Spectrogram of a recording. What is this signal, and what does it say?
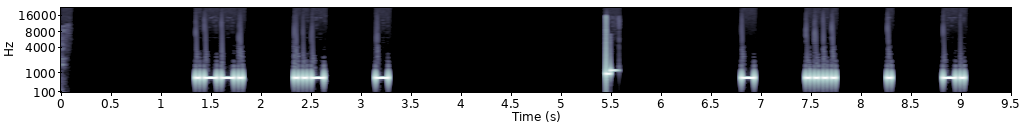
Morse code, heard as a keyed tone, about 28 wpm, spaced as for 13 wpm, 700 Hz. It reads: PUT THEN
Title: 4x Character Spacing - Top 300 Words - 28wpm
